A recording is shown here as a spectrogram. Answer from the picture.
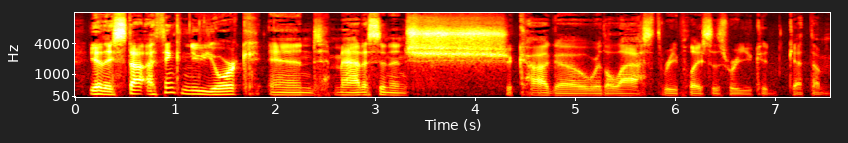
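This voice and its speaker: A man's fairly slow speech with very wide pitch swings, big swings in loudness and hardly any pauses. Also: fairly low pitch for a man. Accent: American. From US Northeast. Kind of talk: casual chat.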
